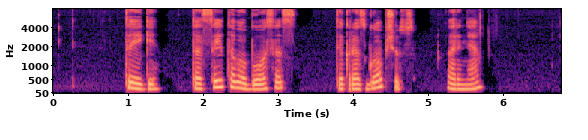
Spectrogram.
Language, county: Lithuanian, Tauragė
